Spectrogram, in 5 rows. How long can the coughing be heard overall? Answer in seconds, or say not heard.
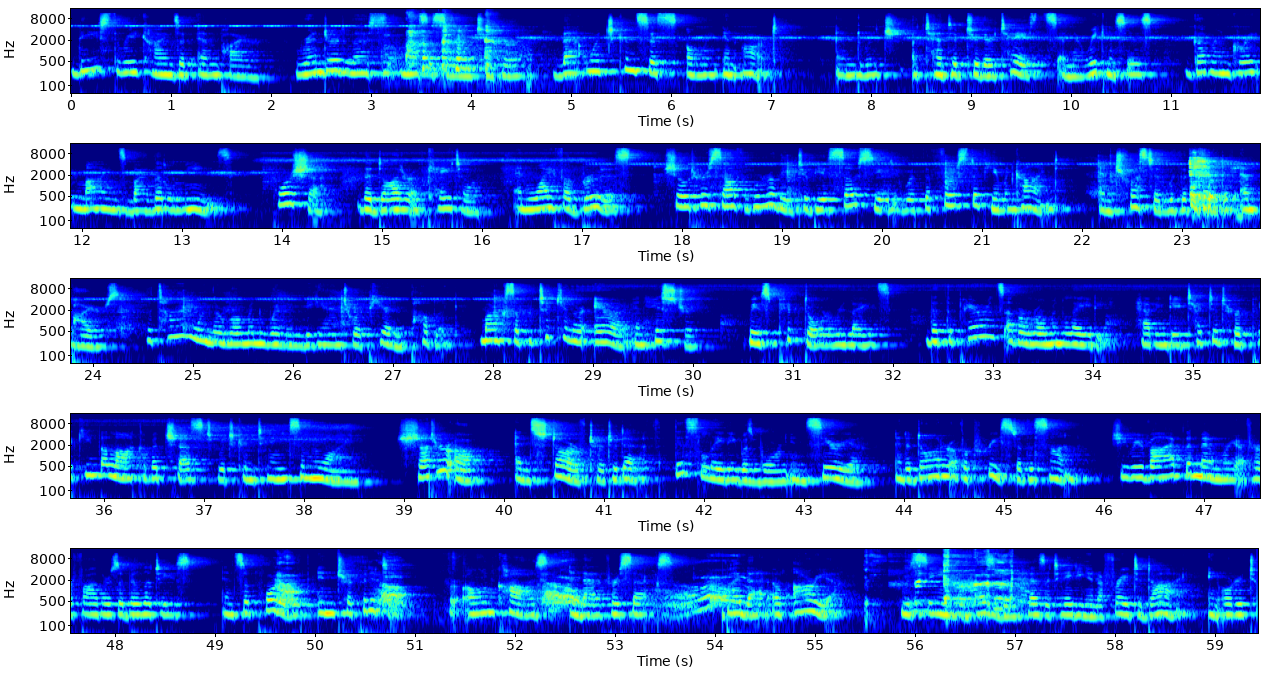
4 s.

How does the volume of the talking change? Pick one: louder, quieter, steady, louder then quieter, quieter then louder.
steady.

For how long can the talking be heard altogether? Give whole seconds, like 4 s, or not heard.
59 s.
